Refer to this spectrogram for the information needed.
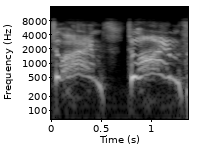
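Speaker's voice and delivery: small, tiny, very high, fey squeak. Narrating a story, the mallows and butter call out: small little fey voice. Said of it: "in a small little little fey voice".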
